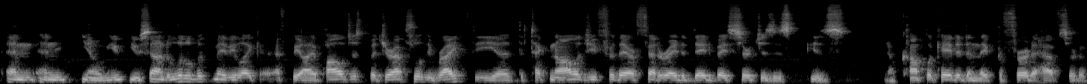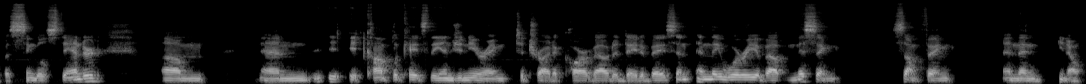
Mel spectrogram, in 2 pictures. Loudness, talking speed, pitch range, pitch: -27 LUFS, 190 wpm, 95-110 Hz, 105 Hz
